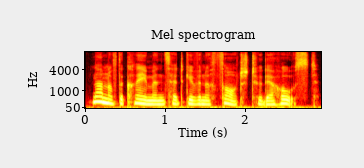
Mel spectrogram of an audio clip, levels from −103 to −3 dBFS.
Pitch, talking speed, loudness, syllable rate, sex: 185 Hz, 225 wpm, -17 LUFS, 4.7 syllables/s, female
